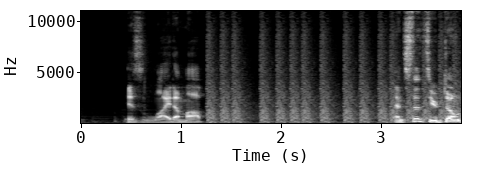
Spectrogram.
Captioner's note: rapid fire gunshots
